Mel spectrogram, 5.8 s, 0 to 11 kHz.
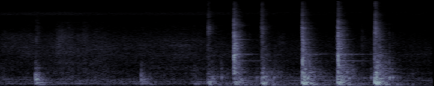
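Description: Hammer blows on a 2004 Honda Shadow motorcycle part in a workshop, several sharp metallic strikes, a couple spaced out then a quicker run of five or six loud hits, close by with no talking.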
